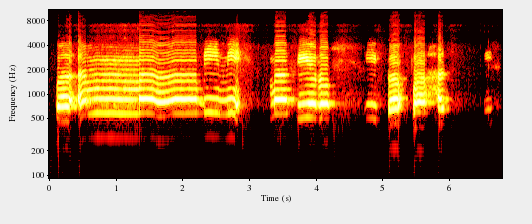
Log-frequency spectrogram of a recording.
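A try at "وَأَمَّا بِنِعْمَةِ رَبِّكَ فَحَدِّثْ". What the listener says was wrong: Belum, wawu bukan fa. Wa.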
